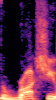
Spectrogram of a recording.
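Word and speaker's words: Rashee: and by the way I've been saying his name incorrectly and I think Sam McDow of the Kan City Star has been the only one to actually say it correctly so it is Rashi rice uh I might say Rashi again so if I do I apologize but I'll try to catch myself and uh and correct that but it is Rashi rice that is how you say it like R aw rashy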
